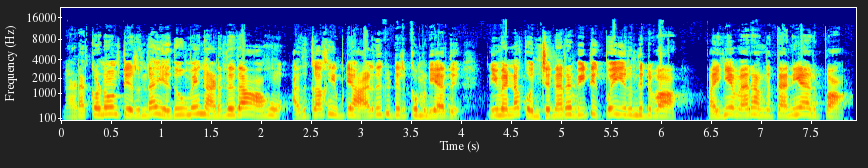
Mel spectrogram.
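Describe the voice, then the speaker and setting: A woman voicing a calm, patient young husband lying injured in a hospital bed, in a cartoon. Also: on the low side, fast talker, close to an everyday voice. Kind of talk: cartoon voice acting.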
